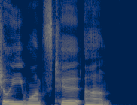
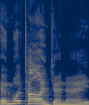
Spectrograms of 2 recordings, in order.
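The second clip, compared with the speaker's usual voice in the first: put-on, fake British accent; 3 semitones higher than usual. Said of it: "my British person accent".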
